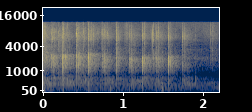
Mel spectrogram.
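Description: A short burst of applause: crisp, fairly rhythmic hand claps, about nine of them in quick succession, tapering off and growing fainter toward the end, with no clear talking over them.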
